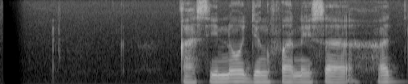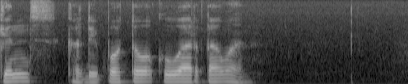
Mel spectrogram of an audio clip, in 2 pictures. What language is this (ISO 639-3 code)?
sun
